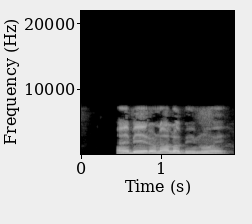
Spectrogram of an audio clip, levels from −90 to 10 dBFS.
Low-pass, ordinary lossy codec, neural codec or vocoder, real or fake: 7.2 kHz; AAC, 48 kbps; none; real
